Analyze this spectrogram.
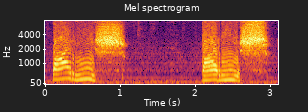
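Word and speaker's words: Париж: name of this city the capital of France perish perish that's how we pronounce the Prussian way varnish varnish no texture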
